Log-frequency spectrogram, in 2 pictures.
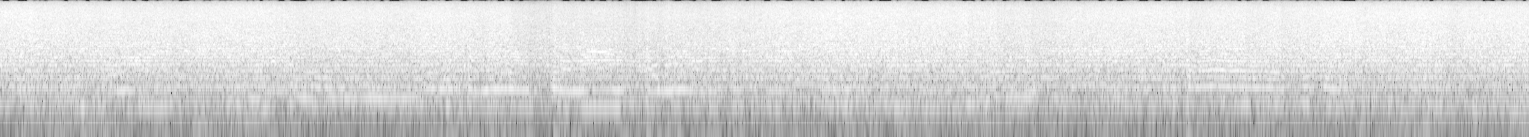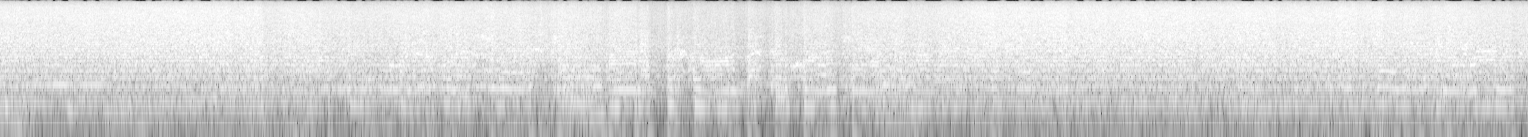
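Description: A radio broadcast plays steadily through a receiver.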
